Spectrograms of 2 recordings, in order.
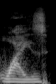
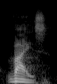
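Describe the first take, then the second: First: The name begins with a W sound. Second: The name begins with a V sound. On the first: The speaker calls it wrong. "It's not wise" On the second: The speaker calls it right. "The W is pronounced with a V, like it's like German"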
